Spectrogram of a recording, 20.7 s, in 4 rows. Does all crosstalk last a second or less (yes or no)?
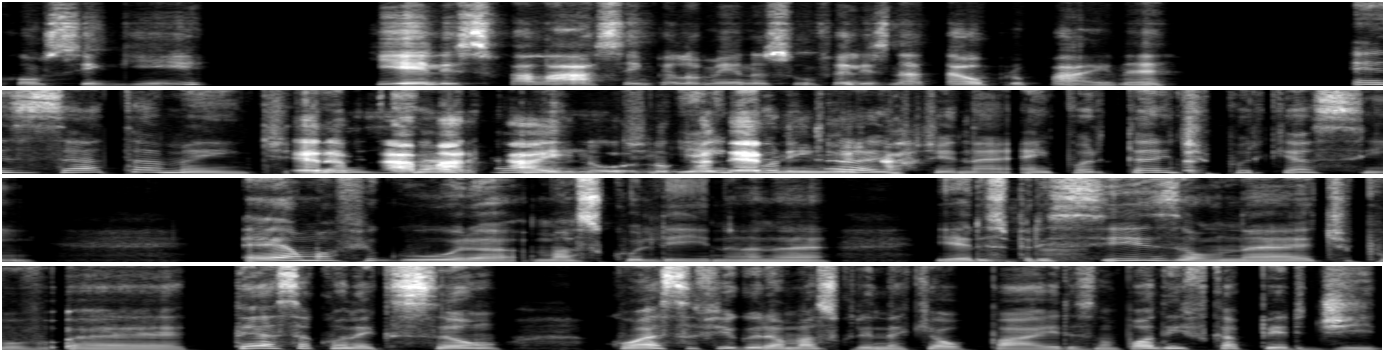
no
